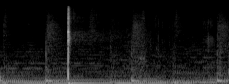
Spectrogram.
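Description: Background music, with one sharp click under a second in as a 7440 wedge bulb is pushed into its plastic socket.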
